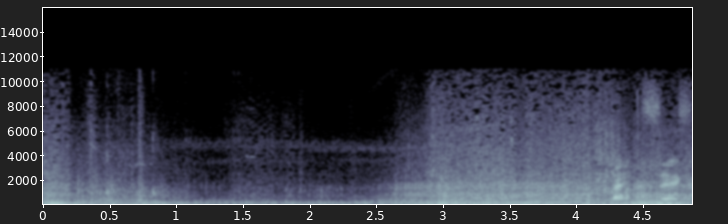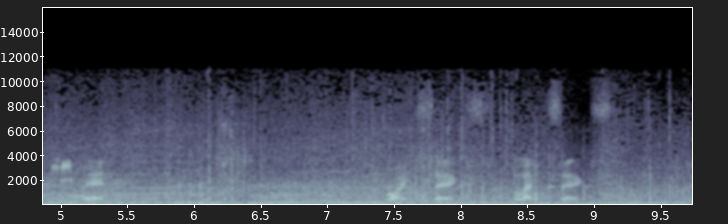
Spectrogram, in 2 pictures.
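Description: Tyres crunch over loose gravel.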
